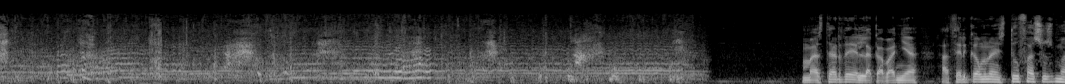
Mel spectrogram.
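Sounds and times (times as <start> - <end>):
dense swarm of wasps buzzing: 0.0 - 7.1
speech: 8.1 - 10.6.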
